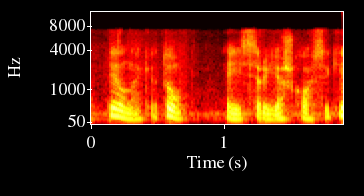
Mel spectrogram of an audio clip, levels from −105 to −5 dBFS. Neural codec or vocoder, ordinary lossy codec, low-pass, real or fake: none; AAC, 64 kbps; 7.2 kHz; real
